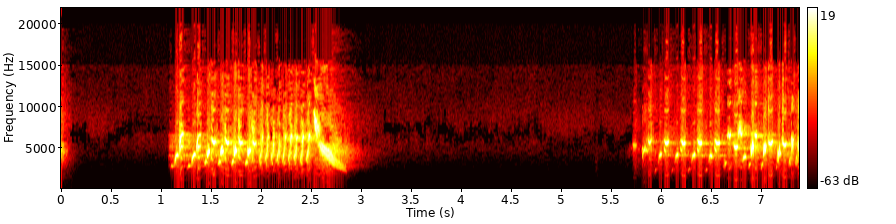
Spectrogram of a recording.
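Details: Two phrases of European goldfinch song for tutoring fledglings: a dense rapid trill of liquid chirps ending in a sliding buzzy note, a long silence, then another fast chattering trill.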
